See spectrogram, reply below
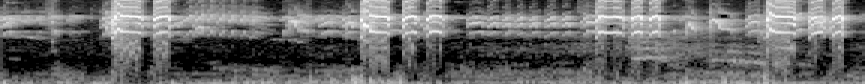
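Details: Javan white-eye singing as a lure for caged birds that have stopped singing: four bursts of quick, piercing high chirps, each followed by a thin trilling twitter, over low background rumble.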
